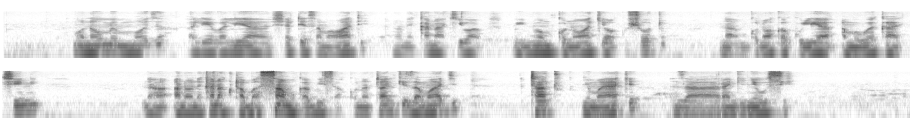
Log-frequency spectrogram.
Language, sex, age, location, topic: Swahili, male, 18-24, Kisumu, health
